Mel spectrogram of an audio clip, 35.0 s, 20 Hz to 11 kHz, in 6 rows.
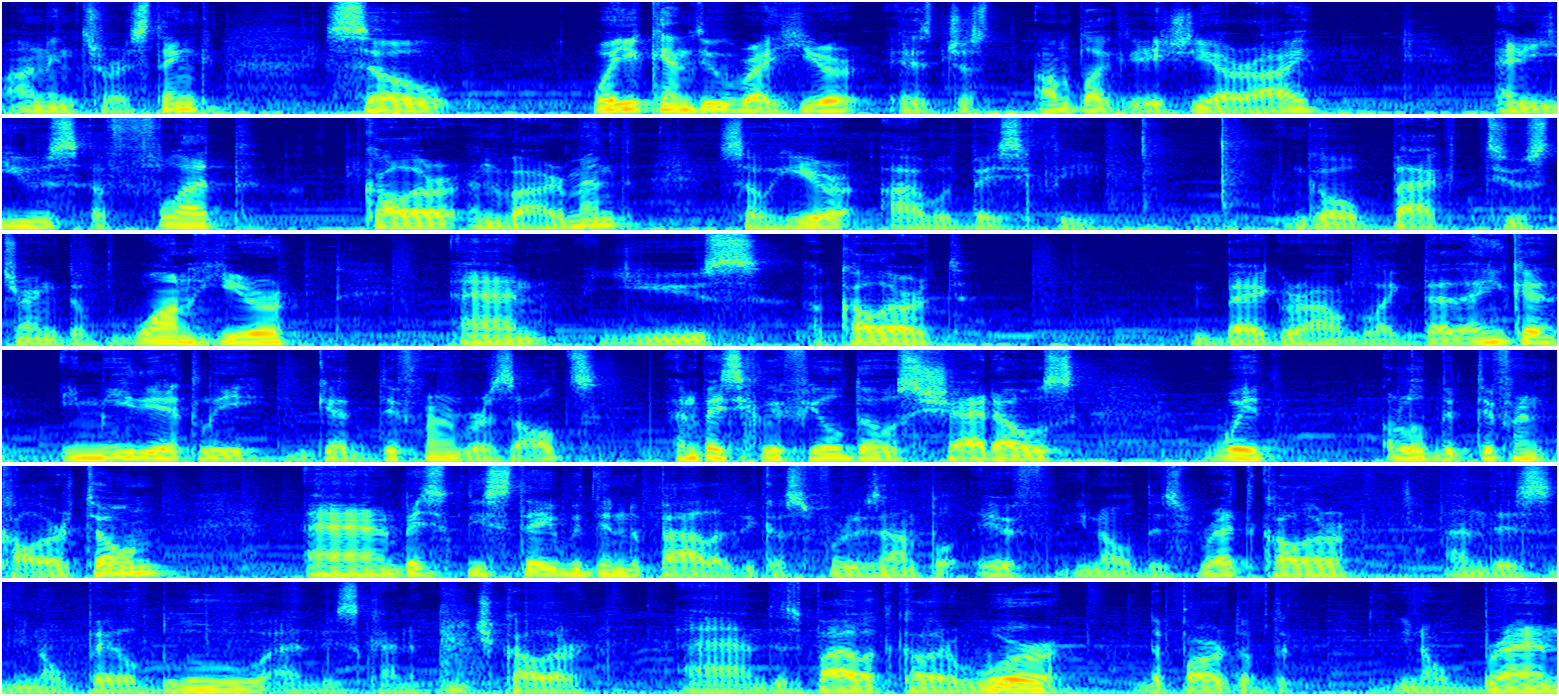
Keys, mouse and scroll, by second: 2.9-3.2 drag, 4.8 scroll down 1, 9.3-10.4 drag, 12.5 click, 14.1 click, 23.3-24.0 scroll down 2, 24.0-25.9 scroll up 1, 25.9 click, 28.0 click, 29.5 click.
